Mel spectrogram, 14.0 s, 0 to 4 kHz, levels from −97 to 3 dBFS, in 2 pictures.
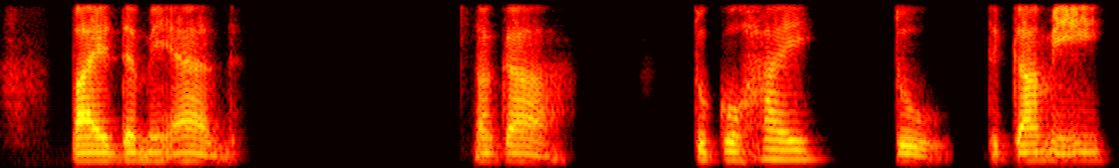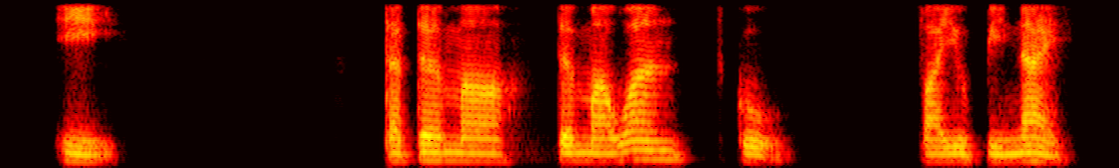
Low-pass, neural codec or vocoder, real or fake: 3.6 kHz; codec, 16 kHz, 0.4 kbps, LongCat-Audio-Codec; fake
